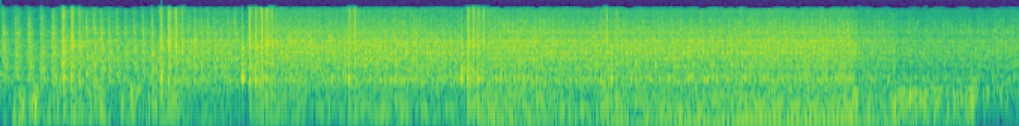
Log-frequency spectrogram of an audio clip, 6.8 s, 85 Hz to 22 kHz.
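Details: David Brown 996 diesel tractor, left sitting about 10 years, starting: a few rough beats as it catches, then a steady, even idle with no knocking; normal idle. Throttle noted as stuck.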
